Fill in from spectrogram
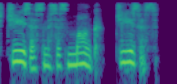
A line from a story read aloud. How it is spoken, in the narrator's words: He whispered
